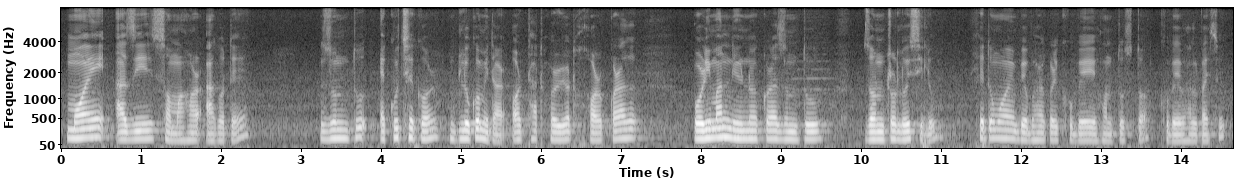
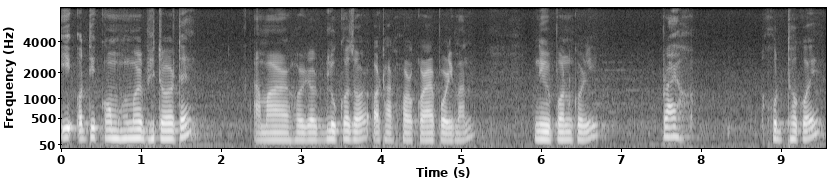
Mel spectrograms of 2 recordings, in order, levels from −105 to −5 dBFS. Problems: none marked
